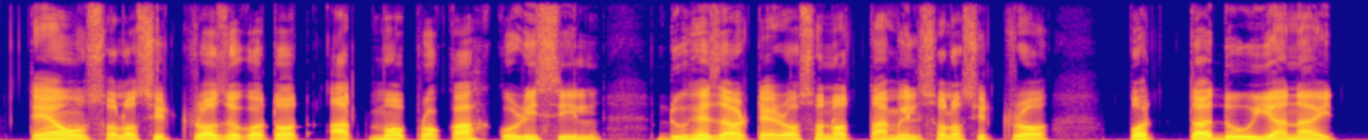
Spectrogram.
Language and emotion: Assamese, neutral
